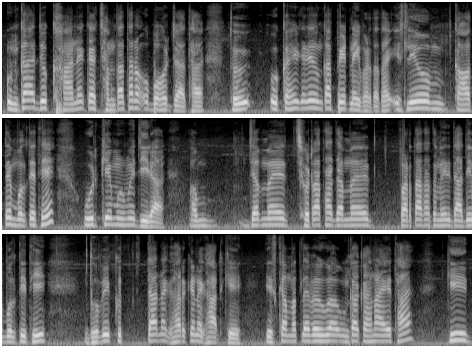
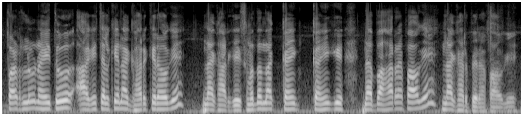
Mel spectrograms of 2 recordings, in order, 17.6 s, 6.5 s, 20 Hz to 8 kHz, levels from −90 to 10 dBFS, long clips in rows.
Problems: none marked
